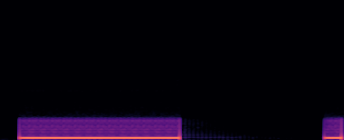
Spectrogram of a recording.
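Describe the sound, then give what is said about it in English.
A telephone dial tone while a call is placed to someone's father: a steady, clear electronic hum sounding for about two seconds, a silent gap, then the tone starting again. No voices. “We got to call my dad and tell him about this because it looks like they stole his idea.”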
